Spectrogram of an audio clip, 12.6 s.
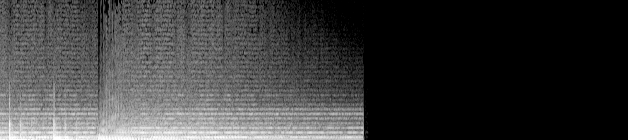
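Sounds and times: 
synth pads: 0:00.0 - 0:07.3.

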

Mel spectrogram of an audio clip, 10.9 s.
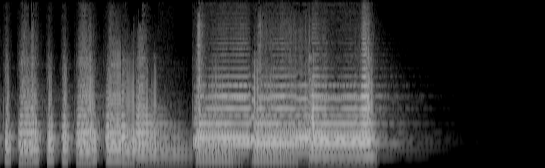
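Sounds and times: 
alphorn: 0:00.0 - 0:08.0.

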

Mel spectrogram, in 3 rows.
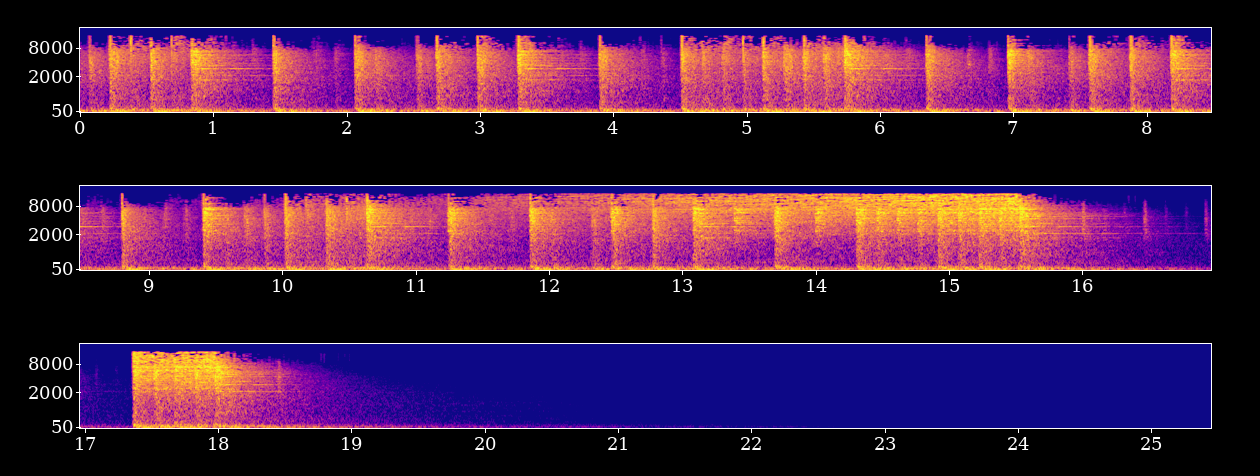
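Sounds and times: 
percussion: 0:00.0 - 0:21.8
sound effects: 0:09.9 - 0:19.7.

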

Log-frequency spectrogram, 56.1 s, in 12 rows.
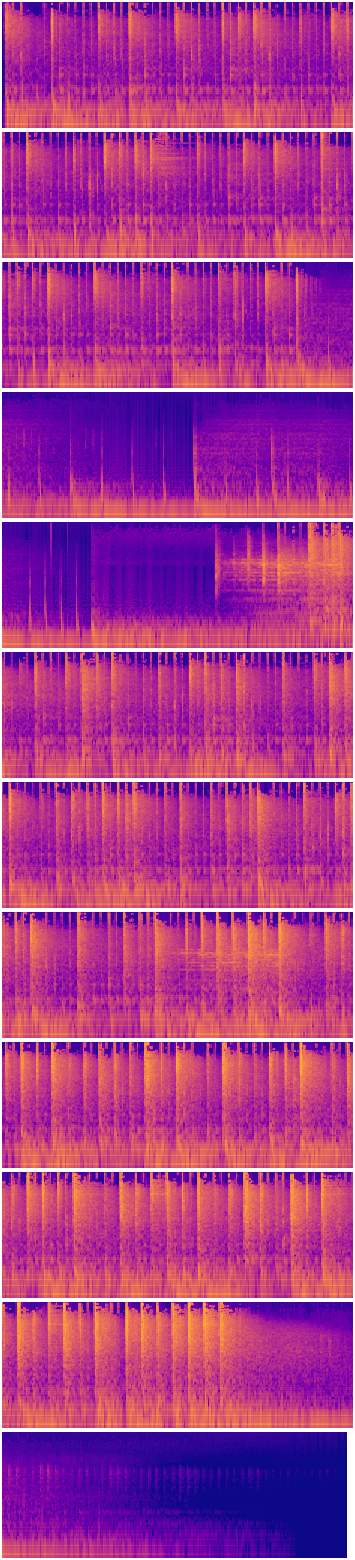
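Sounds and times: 
percussion and effects: 0:00.0 - 0:54.3.

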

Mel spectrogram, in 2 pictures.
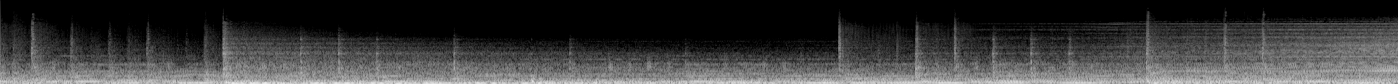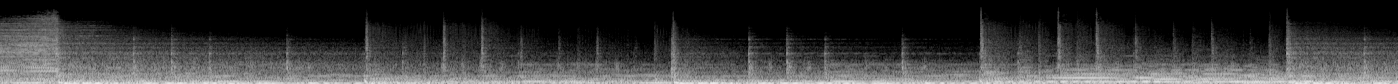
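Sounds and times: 
drums: 0:00.0 - 0:07.2, 0:08.4 - 0:27.9
bass: 0:00.0 - 0:27.9.

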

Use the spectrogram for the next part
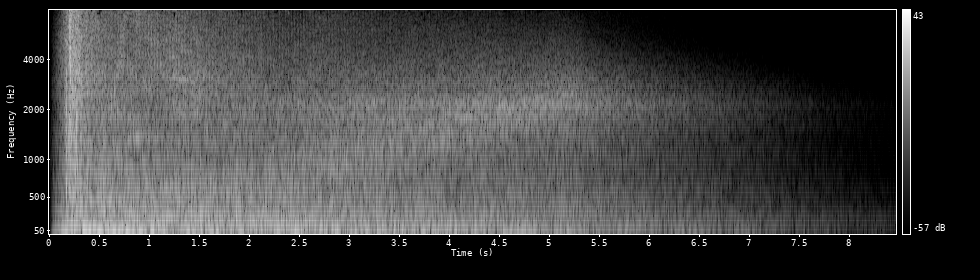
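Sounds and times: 
big sonic bomb hit: 0:00.0 - 0:07.1.

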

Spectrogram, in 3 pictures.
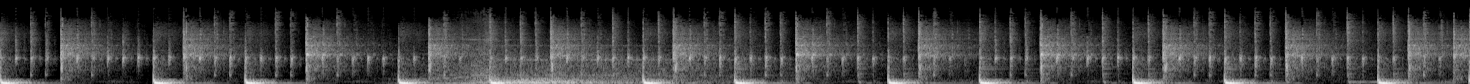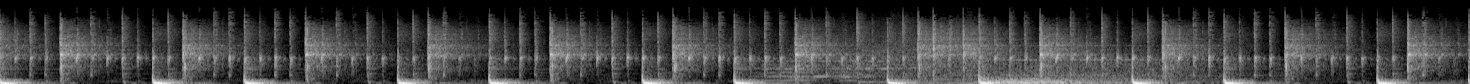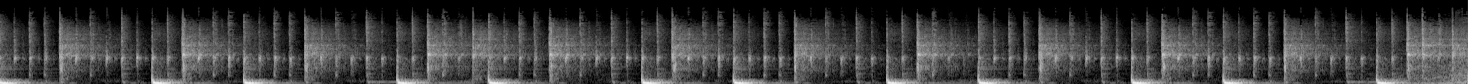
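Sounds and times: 
drums: 0:00.0 - 0:44.0
sound effects: 0:03.9 - 0:08.2, 0:22.0 - 0:27.7.

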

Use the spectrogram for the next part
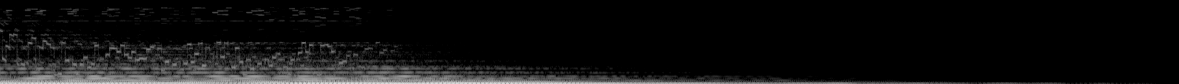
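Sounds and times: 
particles drone: 0:00.0 - 0:08.7.

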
